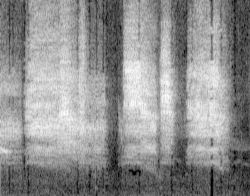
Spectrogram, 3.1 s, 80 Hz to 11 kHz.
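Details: Juvenile and adult common starlings, 28 May 2016: long wheezing, hissing screeches, including one sustained about a second, followed by shorter rasps.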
